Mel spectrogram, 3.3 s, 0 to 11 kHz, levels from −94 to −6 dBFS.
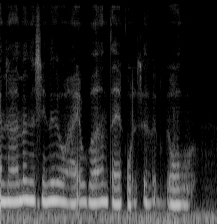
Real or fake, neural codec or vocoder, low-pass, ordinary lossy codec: fake; autoencoder, 22.05 kHz, a latent of 192 numbers a frame, VITS, trained on many speakers; none; none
